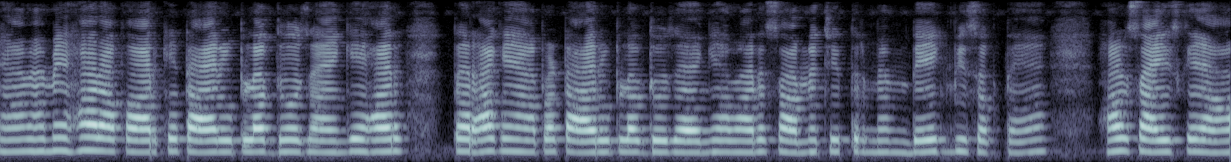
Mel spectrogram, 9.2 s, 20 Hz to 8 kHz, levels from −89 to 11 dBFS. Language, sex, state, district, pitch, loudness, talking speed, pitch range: Hindi, female, Punjab, Fazilka, 215 Hz, -14 LUFS, 210 wpm, 210-220 Hz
